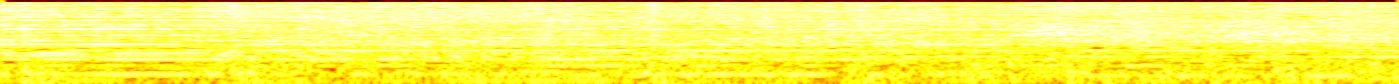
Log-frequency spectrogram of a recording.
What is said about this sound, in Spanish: Escuchen, porque esos gritos no van a parar.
